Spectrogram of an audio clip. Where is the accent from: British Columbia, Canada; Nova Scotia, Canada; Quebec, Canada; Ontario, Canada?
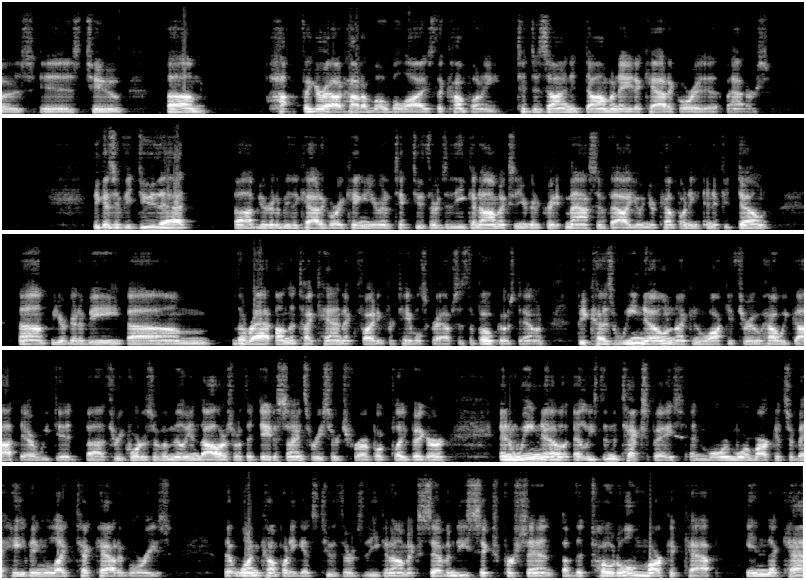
Quebec, Canada; Montreal; I grew up in Montreal, Canada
